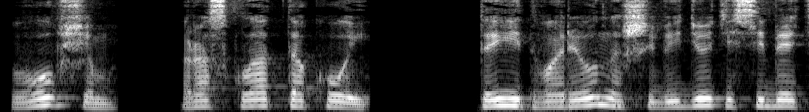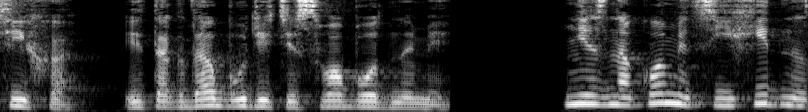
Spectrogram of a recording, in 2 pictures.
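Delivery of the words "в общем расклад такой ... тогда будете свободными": low voice of a villain; threatening captor. Acted. Kidnapper giving captive the deal, low menace. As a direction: lay down terms, low and hard.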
